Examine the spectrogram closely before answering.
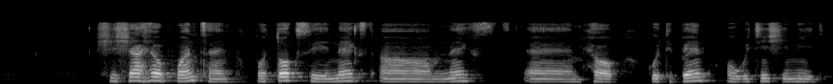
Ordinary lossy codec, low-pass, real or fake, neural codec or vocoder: none; 7.2 kHz; real; none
